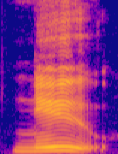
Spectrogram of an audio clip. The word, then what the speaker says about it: knew: So this gets confusing because that K right here, right? So are we saying like, oh, your new shoes? No, that is N-E-W by itself. We're saying like, oh, you knew we were going shoe shopping today. That is K-N-E-W.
